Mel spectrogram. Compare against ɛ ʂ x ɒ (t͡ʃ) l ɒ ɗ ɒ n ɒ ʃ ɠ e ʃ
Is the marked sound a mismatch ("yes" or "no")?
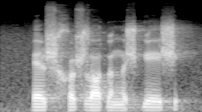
yes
